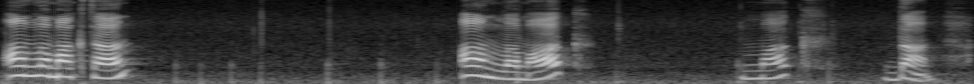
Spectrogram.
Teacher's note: başlayan bir ek almış sözcüğünü anlamak sözcüğümüz kes sesi kendine benzetiyor D sesini ve yumuşak ünsüzü T sert ünsüzüne dönüştürüyor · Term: ünsüz benzeşmesi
